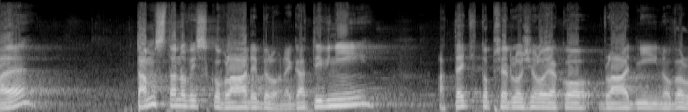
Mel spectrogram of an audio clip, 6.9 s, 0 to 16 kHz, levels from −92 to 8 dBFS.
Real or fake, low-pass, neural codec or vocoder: real; 14.4 kHz; none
